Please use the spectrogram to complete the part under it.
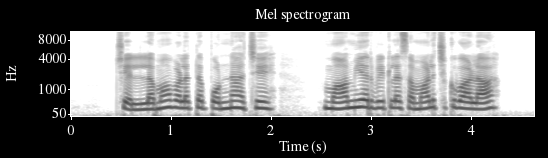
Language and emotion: Tamil, fearful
